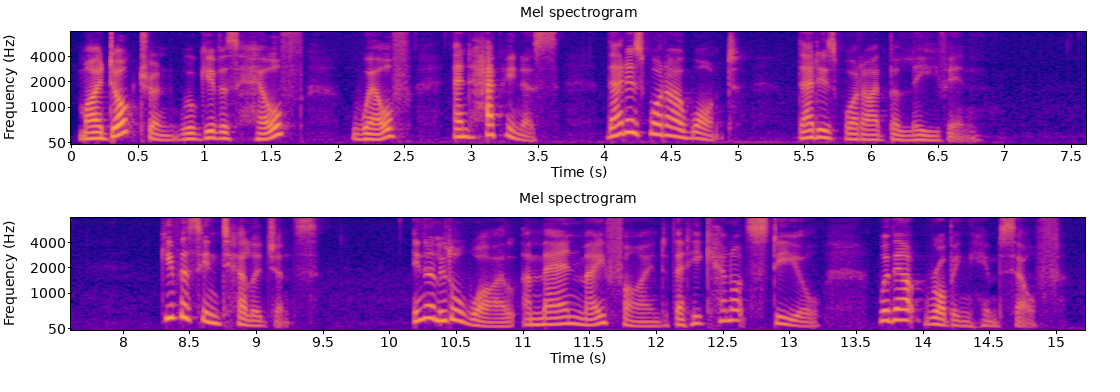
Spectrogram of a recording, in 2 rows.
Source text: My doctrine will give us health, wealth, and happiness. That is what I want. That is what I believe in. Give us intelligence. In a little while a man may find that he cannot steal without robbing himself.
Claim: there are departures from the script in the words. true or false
false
